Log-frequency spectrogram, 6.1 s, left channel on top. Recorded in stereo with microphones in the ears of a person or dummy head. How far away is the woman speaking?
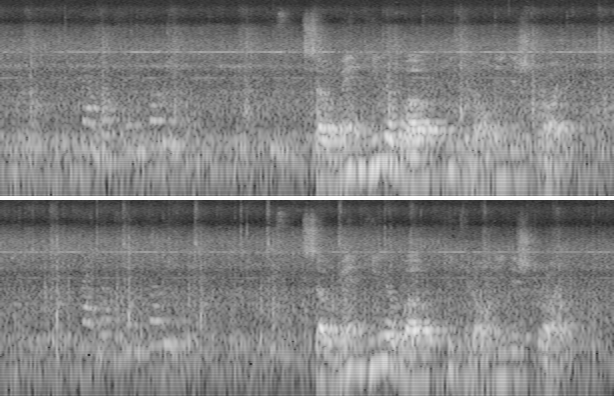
About 2.5 m.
